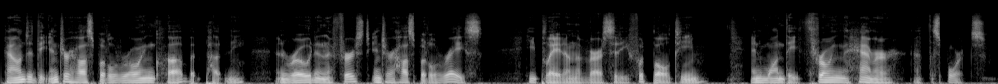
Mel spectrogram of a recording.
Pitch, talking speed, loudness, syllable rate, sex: 90 Hz, 200 wpm, -19 LUFS, 5.5 syllables/s, male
